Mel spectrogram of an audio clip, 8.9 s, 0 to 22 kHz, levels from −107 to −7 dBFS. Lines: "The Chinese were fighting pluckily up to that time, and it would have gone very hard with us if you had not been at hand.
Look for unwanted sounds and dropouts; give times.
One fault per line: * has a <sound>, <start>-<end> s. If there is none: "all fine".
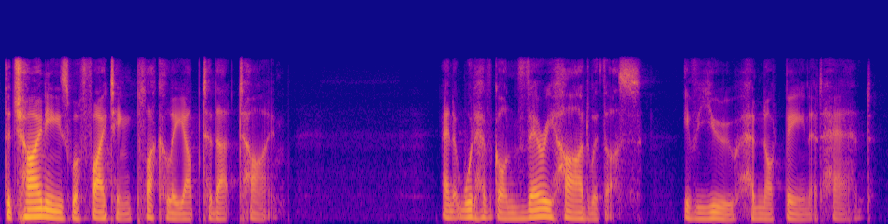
all fine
